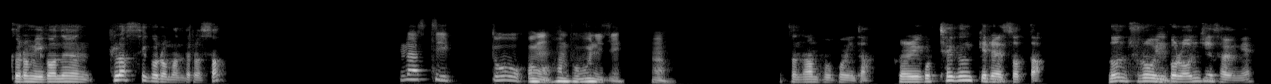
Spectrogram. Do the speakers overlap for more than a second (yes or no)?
no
